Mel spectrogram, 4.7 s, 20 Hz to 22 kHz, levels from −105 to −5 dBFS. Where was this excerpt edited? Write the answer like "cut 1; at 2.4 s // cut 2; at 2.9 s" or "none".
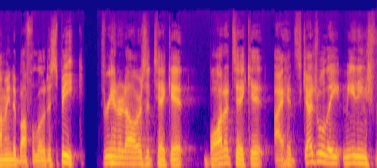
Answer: cut 1; at 1.1 s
